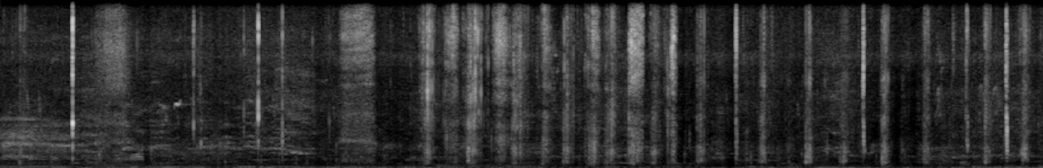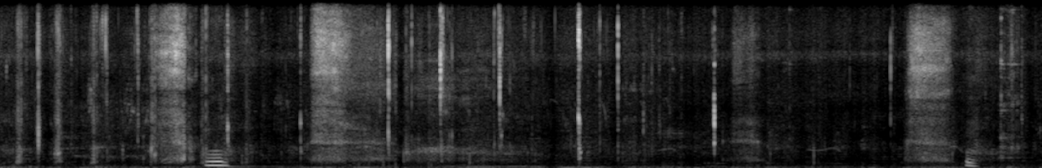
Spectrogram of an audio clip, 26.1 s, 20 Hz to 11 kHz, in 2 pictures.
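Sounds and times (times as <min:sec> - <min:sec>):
steady low hum: 0:00.0 - 0:05.2
person chewing wetly: 0:00.2 - 0:01.6, 0:02.4 - 0:22.5.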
